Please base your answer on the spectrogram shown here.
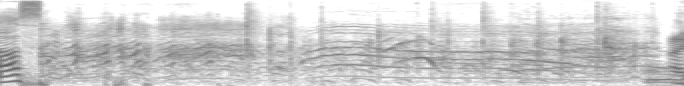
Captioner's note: laughter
